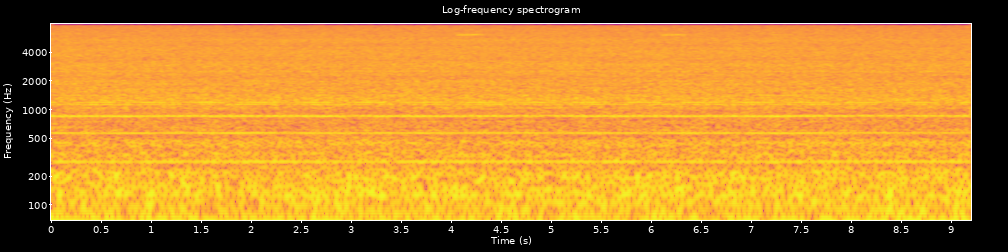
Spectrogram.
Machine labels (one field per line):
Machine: fan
